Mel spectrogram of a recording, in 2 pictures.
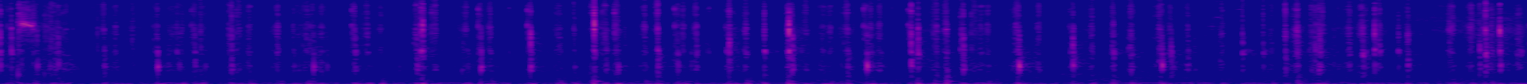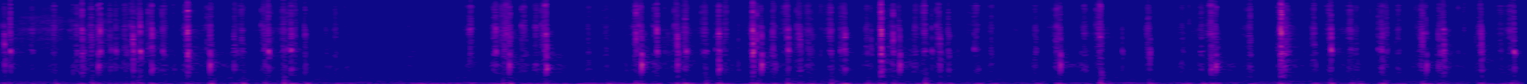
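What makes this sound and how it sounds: A pink and white compact plastic keyboard with round typewriter-style keycaps, held upright near the microphone, is typed on with fingertips. Many quick, dense clicks and clacks run through the clip with a steady low hum underneath.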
